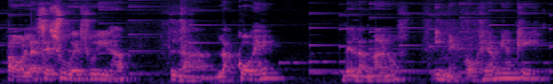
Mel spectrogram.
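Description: Speaking a little slowly in a fairly high voice, a male theater director recounts past events in an interview, animatedly performing the voices of the people involved. The room is echoey, and soft music plays behind him.

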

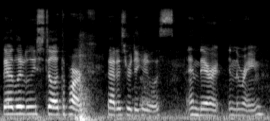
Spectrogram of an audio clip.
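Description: A young woman vlogging at a party, giggly and playful, quick to joke. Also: medium pitch, steady tone, over loud music. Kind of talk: casual vlog chat. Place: at a house party, indoors and out.

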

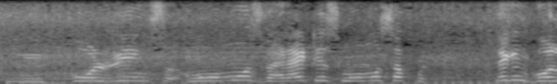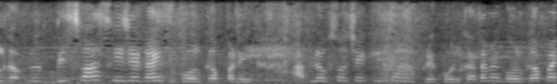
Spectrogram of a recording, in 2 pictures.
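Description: A woman in her thirties, a vlogger, talks into a phone held at arm's length as she walks a busy city street at night, worn out from all the walking. Her voice is high-pitched, and loud traffic and crowd noise fill the recording.

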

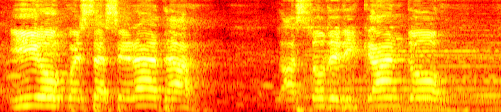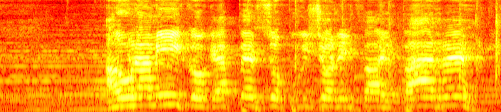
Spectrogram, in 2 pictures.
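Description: A man giving a halting, emotional, declamatory speech to an audience from an outdoor stage. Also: sits high, flat delivery. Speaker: amateur stage performer. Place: outdoor festival stage at night. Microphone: handheld PA microphone, recorded from the audience. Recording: distant phone, PA, music and crowd.

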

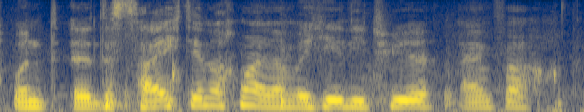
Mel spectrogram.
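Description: Crowd noise surrounds a middle-aged sales manager as he briskly shows an interviewer through a camper van at a trade fair, recorded up close inside it. His intonation stays fairly even, and his pitch is loaded with "ähm."

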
